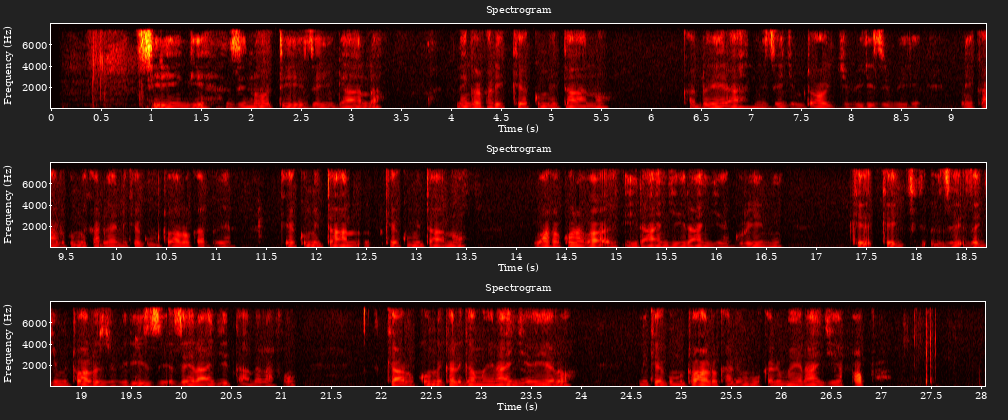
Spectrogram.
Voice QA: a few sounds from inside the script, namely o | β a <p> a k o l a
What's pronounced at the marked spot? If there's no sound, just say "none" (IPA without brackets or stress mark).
k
